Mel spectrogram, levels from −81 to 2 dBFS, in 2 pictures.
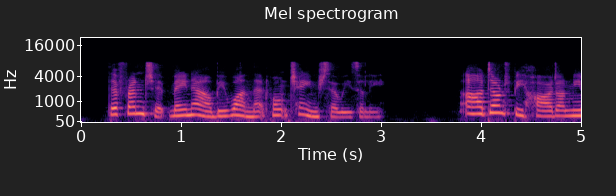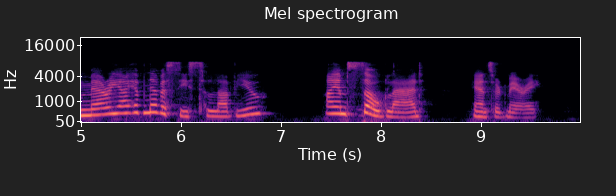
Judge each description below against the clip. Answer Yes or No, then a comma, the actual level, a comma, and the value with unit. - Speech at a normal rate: Yes, average, 185 wpm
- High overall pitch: Yes, high, 245 Hz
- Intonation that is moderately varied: No, wide, 7.2 semitones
